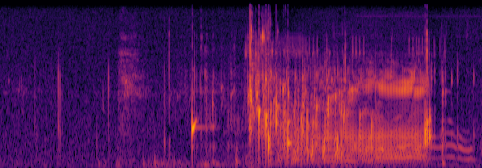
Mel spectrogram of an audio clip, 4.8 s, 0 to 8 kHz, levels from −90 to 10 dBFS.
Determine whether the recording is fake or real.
real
